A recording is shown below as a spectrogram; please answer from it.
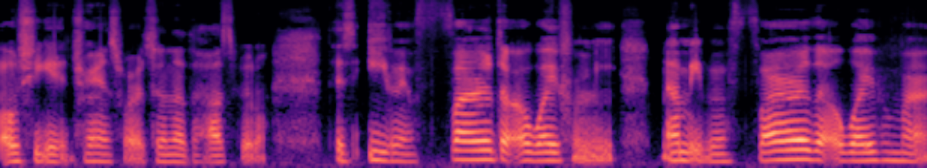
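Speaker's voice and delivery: normal talking voice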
